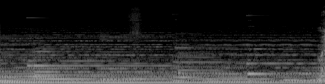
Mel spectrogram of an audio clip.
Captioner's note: Sniffs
